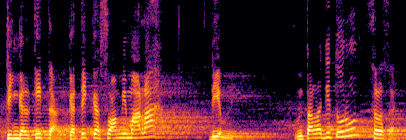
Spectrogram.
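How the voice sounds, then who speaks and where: A fairly high-voiced man delivers a sermon in a big echoing hall, a long reverb hanging after each phrase and faint ambience behind him. He tells his story energy, turns to the congregation to address them directly, and slips into the voices of the people in the tale. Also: slight background noise. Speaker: Islamic preacher.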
